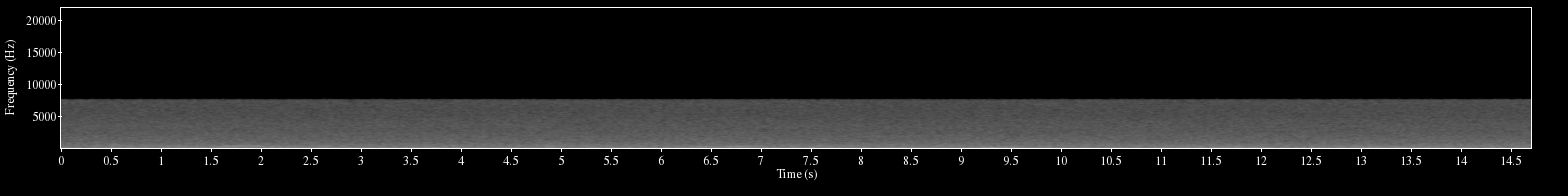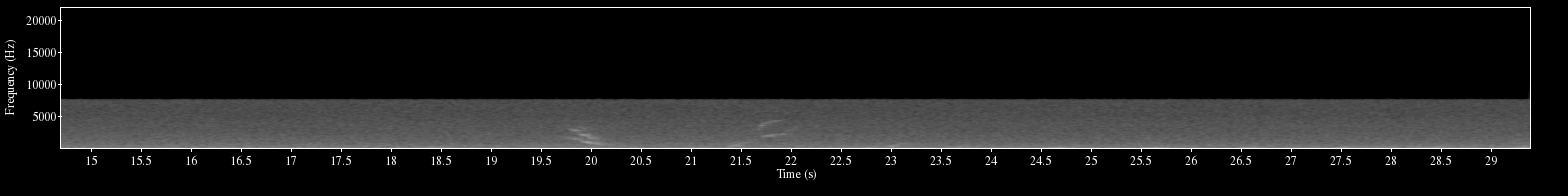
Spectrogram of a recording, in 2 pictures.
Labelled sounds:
19.7	20.2	humpback whale, 0.80 to 1.7 kHz
21.7	22.0	humpback whale, 1.7 to 4.5 kHz

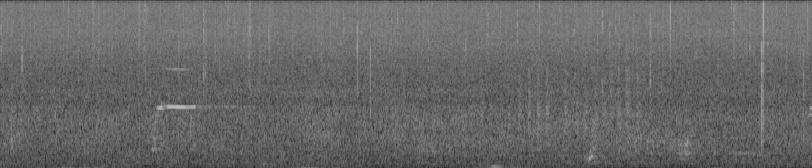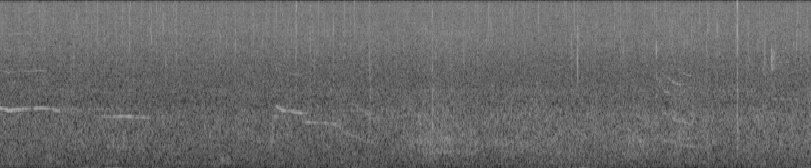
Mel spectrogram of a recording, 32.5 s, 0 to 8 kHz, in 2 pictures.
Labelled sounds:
3.1	3.9	humpback whale, 0.94 to 2.3 kHz
16.2	16.8	humpback whale, 0.91 to 1.2 kHz
18.5	18.9	humpback whale, 0.88 to 1.0 kHz
21.7	22.3	humpback whale, 0.94 to 1.2 kHz

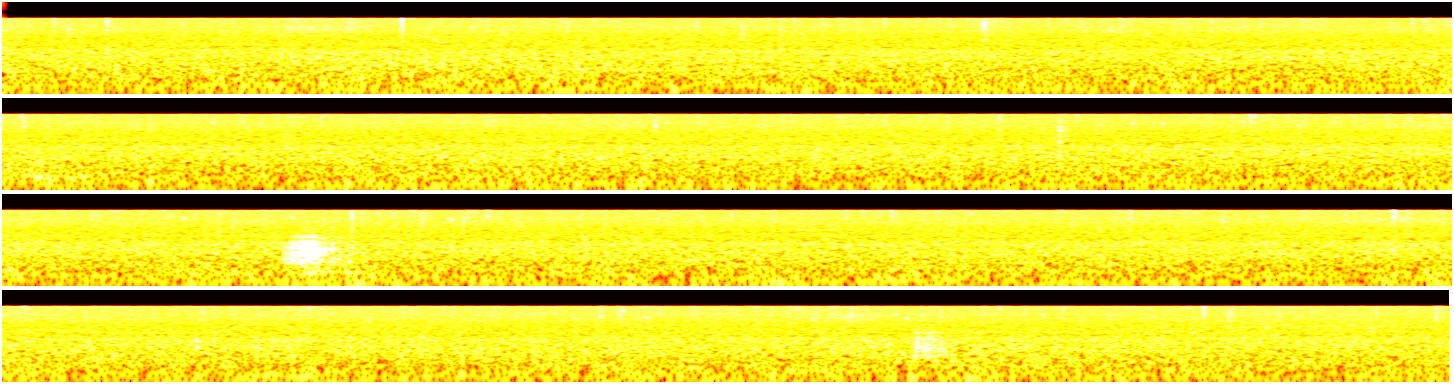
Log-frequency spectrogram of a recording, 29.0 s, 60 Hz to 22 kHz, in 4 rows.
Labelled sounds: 18.4	18.7	killer whale, northern resident, 2.16 to 2.25 kHz

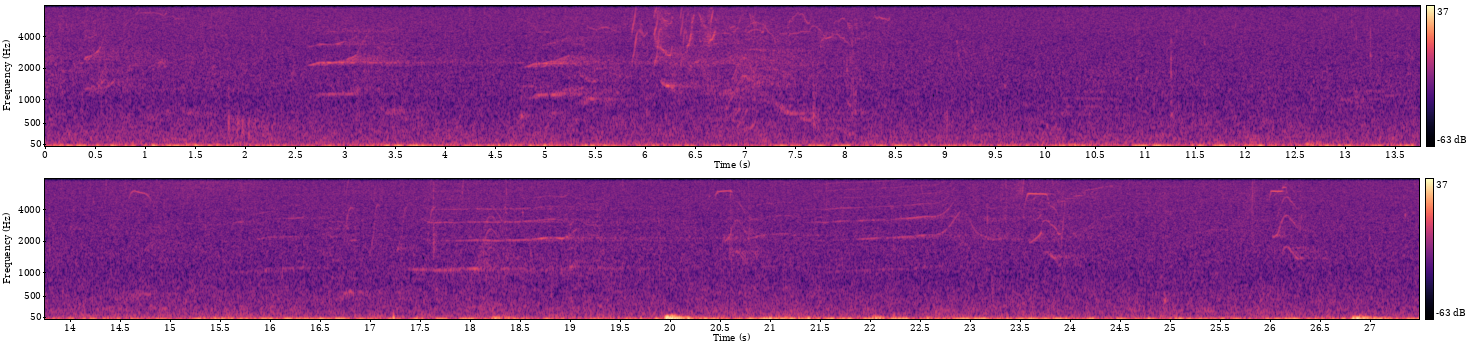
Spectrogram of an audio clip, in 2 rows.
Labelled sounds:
2.5	3.3	killer whale, 2.1 to 4.5 kHz
4.7	5.7	killer whale, 0.63 to 3.5 kHz
17.5	19.3	killer whale, 0.63 to 5.4 kHz
21.4	23.0	killer whale, 2.2 to 4.7 kHz

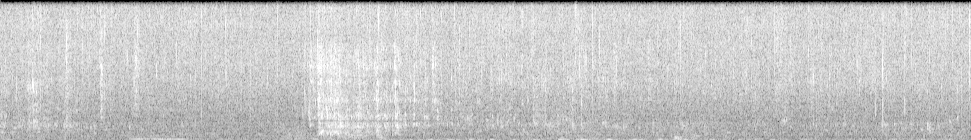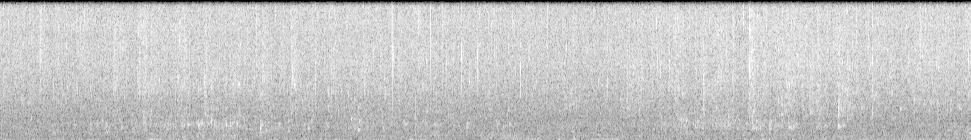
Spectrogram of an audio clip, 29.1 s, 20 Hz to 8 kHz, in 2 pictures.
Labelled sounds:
4.6	5.2	humpback whale, 0.78 to 1.7 kHz
6.6	6.8	humpback whale, 0.91 to 1.2 kHz

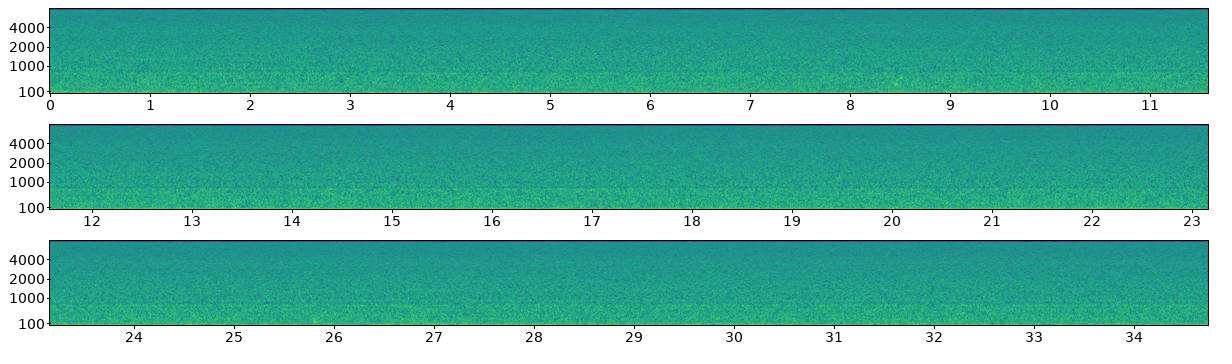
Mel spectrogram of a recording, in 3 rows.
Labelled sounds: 8.2	8.5	Pacific white-sided dolphin, 4.3 to 4.5 kHz

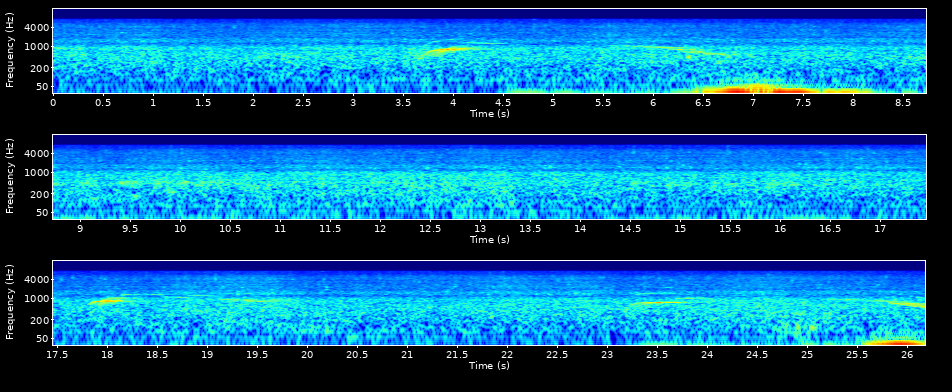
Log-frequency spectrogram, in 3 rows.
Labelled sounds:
3.8	4.6	humpback whale, 0.78 to 1.3 kHz
5.8	6.4	humpback whale, 0.78 to 1.1 kHz
17.8	18.2	humpback whale, 0.78 to 1.1 kHz
18.6	19.1	humpback whale, 1.0 to 1.2 kHz
23.3	24.0	humpback whale, 0.94 to 1.5 kHz
25.6	25.9	humpback whale, 0.78 to 0.88 kHz

